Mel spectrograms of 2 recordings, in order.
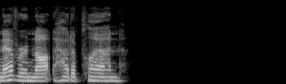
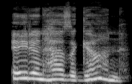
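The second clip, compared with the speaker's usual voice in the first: ordinary delivery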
